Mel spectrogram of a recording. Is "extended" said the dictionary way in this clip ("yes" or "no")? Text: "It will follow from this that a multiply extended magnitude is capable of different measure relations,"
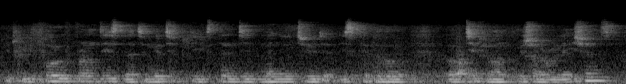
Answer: yes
